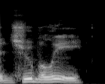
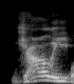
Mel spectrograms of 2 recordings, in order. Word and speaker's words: Jollibee: Maybe we'll go to the Jubilee Jollibee. – While we're up there. – Jollibee.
